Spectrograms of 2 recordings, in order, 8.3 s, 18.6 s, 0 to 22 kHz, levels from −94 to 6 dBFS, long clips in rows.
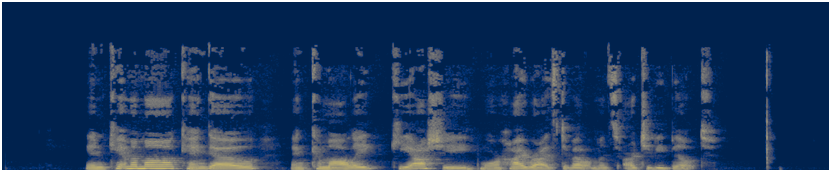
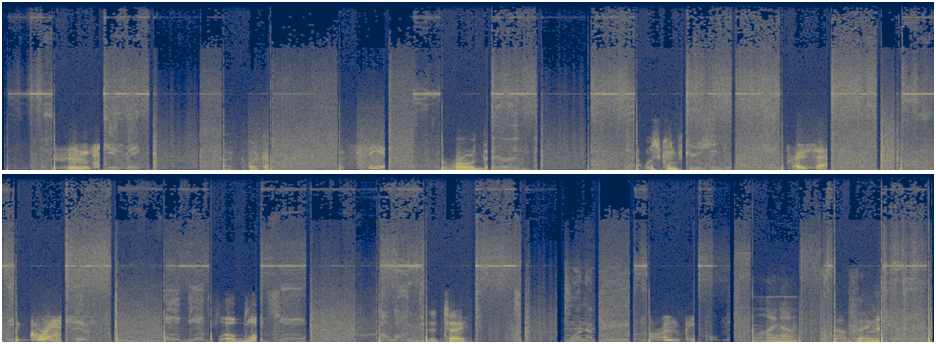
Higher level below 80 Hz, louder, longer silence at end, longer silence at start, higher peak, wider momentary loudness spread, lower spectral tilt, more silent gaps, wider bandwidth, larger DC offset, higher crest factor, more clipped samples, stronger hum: second, -64 dBFS vs -44 dBFS; about the same, -22 LUFS vs -24 LUFS; first, 1.15 s vs 0 s; first, 0.85 s vs 0.05 s; second, -6 dBFS vs -2 dBFS; about the same, 13 LU vs 12 LU; first, -5 dB/octave vs -3.5 dB/octave; neither; second, 16.5 kHz vs over 20 kHz; neither; second, 16 dB vs 22 dB; neither; neither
